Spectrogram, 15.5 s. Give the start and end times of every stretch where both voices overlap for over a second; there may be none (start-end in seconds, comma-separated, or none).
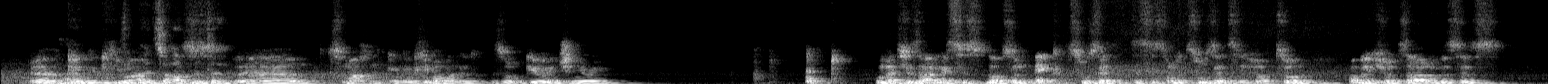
0.6-2.2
